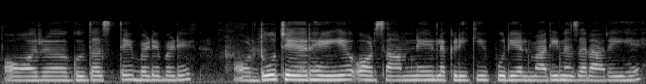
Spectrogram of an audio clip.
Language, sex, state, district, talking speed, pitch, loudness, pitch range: Hindi, female, Chandigarh, Chandigarh, 185 wpm, 200 Hz, -17 LUFS, 195-210 Hz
